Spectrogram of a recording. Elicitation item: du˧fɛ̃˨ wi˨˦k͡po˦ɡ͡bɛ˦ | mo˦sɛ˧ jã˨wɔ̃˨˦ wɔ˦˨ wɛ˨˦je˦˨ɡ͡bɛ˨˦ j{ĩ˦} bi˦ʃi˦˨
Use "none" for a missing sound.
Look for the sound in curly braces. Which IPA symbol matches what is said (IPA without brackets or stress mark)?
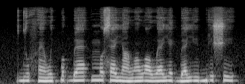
i˦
